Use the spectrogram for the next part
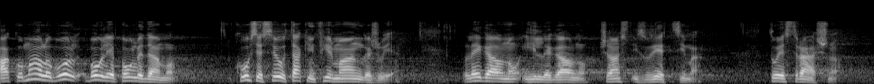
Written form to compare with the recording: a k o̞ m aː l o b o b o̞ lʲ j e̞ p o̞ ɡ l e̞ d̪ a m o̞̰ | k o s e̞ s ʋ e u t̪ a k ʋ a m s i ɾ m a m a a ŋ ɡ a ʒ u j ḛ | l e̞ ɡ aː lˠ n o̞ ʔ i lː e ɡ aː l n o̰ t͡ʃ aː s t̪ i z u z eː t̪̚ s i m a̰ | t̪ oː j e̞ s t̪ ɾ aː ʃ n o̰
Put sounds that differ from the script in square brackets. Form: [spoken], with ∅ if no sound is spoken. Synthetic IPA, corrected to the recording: a k o̞ m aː l o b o b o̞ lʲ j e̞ p o̞ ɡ l e̞ d̪ a m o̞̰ | k o s e̞ s ʋ e u t̪ a k ʋ [i] m [f] i ɾ m a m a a ŋ ɡ a ʒ u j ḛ | l e̞ ɡ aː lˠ n o̞ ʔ i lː e ɡ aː l n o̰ t͡ʃ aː s t̪ i z u z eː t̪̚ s i m a̰ | t̪ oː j e̞ s t̪ ɾ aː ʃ n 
